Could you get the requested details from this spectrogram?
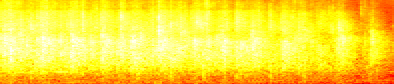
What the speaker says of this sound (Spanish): Dale ese fuerte aplauso al Señor nuestro Dios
